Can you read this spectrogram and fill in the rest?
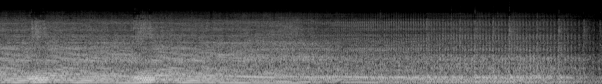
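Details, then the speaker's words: Yamaha YZ250 two-stroke after a Fisch Moto electric start install, no leaks: crisp revs blip and fall back to a steady crackling idle, no rattles or misses; running as it should. "Got no leaks so far, guys. No leaks at all. Down here, I cleaned all that up. It was oil from the back. I think everything sounds like it's supposed to sound."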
